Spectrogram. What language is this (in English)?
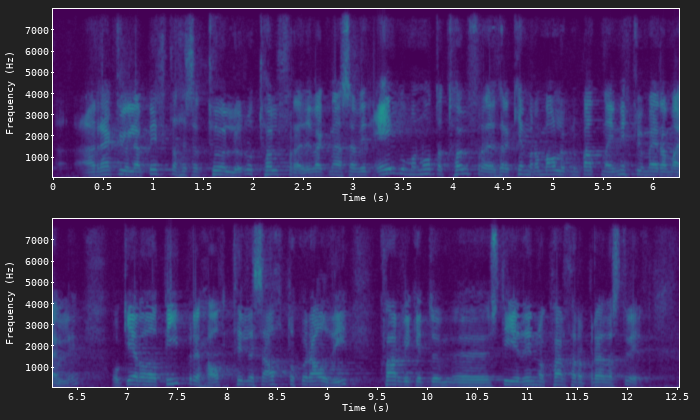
Icelandic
